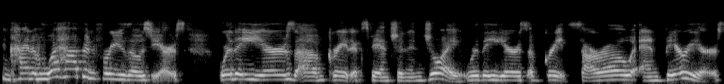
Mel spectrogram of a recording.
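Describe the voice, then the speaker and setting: A woman with a plain, everyday voice speaks at a fairly high pitch and a moderate pace, her intonation lively. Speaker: spiritual teacher livestream host. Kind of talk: live stream talk. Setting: live stream on Zoom and Facebook.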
